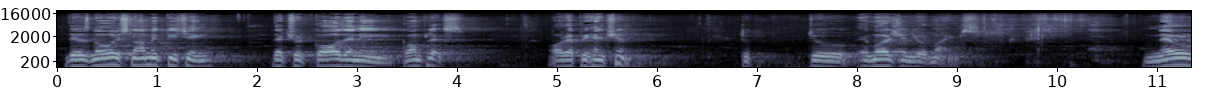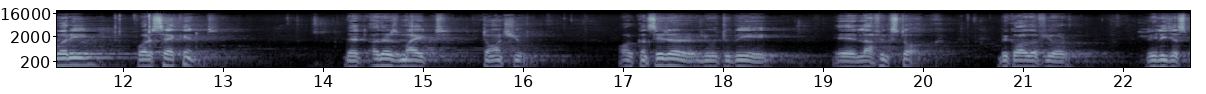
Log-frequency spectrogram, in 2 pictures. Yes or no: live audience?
yes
